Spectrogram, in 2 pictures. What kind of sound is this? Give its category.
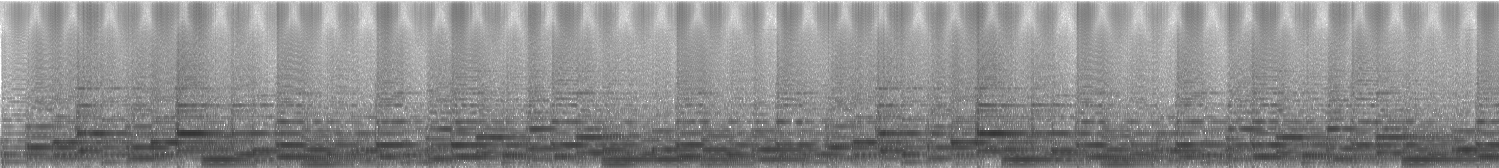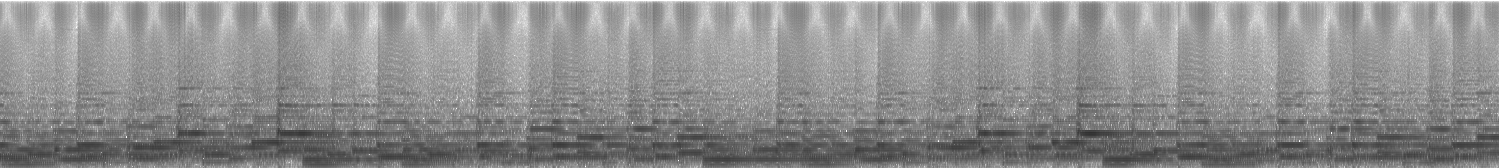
Music > Solo instrument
